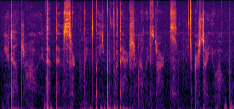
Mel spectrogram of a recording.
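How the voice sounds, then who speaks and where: ASMR game narrator, entirely whispered delivery, breathy and unvoiced. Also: a little fast. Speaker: ASMR video game player and host.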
